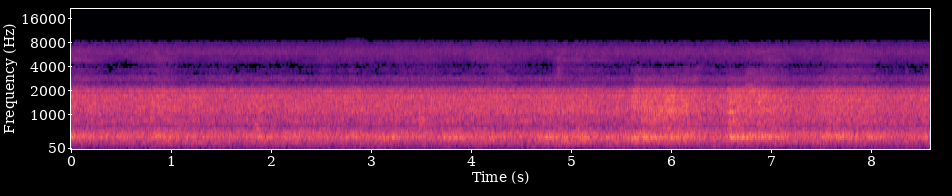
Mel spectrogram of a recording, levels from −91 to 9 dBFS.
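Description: MP3 compression runs throughout: nothing sounds above about 8.7 kHz, and the audio has a plainly audible watery, swirling quality. This likely comes from an MP3 encoder starved of bits, which fits roughly 48 kbps, cutting the treble and switching weak frequency lines on and off.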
